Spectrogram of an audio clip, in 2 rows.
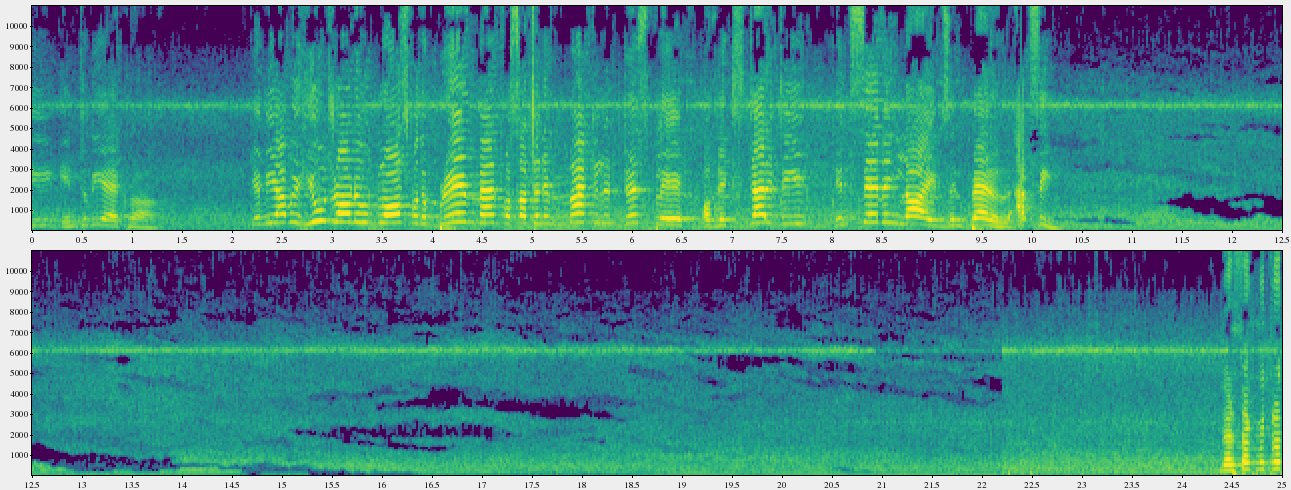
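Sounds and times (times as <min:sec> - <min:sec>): faint steady hum: 0:00.0 - 0:25.0
thin high-pitched whine: 0:00.0 - 0:25.0.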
